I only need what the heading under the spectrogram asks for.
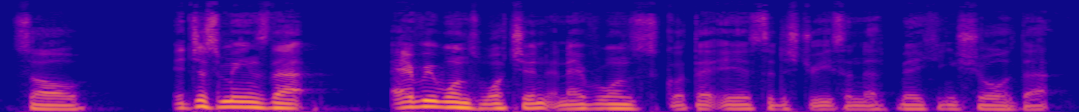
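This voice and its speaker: Deep, mellow British man. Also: brisk, no echo, studio quality. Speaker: podcast host. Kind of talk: casual discussion.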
